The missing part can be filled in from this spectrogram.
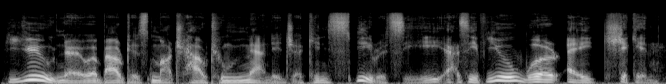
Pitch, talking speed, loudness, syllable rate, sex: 100 Hz, 145 wpm, -18 LUFS, 3.9 syllables/s, male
